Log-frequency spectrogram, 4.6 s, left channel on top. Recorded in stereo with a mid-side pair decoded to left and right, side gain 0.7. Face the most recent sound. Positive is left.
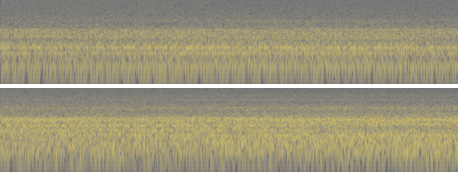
No sound to turn to.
